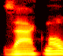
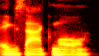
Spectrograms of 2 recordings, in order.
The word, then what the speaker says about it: XACML: It's either XACML with a Z or XACML, like exactly.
